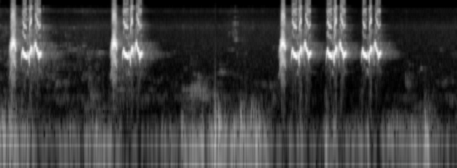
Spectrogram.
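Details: Sooty-headed bulbul (Pycnonotus aurigaster), a bird whose singing is used to draw in wild birds and provoke rivals, giving short bubbling whistled phrases, two brief bursts then three quick ones in succession, over a low rumbling background.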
